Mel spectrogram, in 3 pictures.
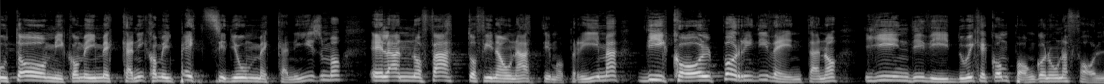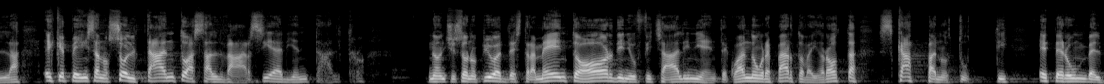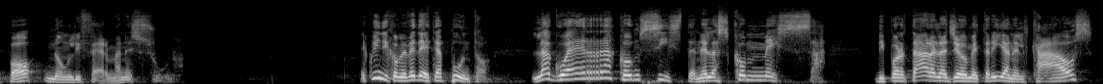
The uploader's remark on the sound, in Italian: Registrato nel 2019 presso il Teatro Nazionale di Genova.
